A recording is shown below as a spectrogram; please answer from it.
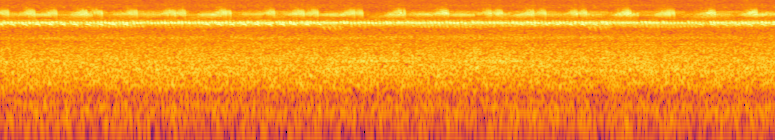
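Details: Nighttime cricket chirping, an unbroken high, even trill paired with a faster, bouncing pulse of chirps repeating about three times per second, steady in volume throughout.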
